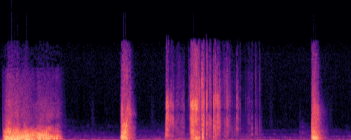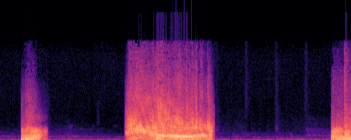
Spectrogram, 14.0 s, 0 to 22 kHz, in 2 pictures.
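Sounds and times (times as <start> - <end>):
farts: 0.0 - 1.3, 2.4 - 5.2, 6.2 - 6.6, 7.4 - 8.0, 9.5 - 11.4, 13.6 - 14.0.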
